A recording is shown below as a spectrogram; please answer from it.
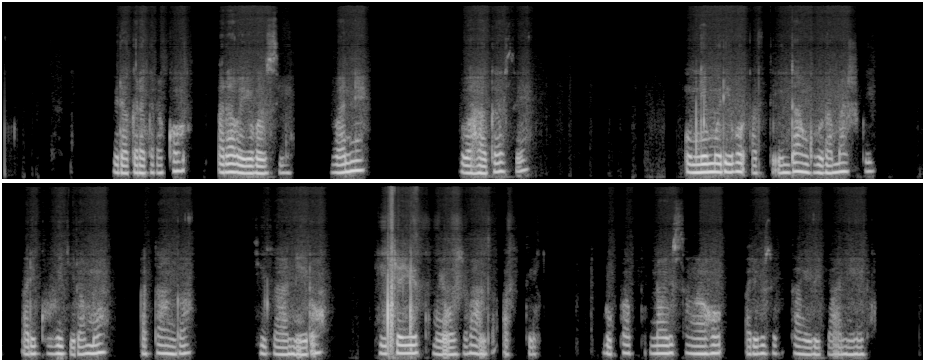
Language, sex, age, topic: Kinyarwanda, female, 18-24, government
